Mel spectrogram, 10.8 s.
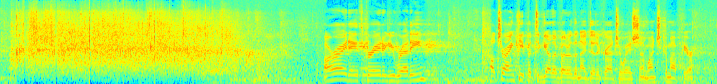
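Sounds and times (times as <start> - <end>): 
audience clapping: 0.0 - 4.4
speech: 5.2 - 6.7, 7.3 - 10.6.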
